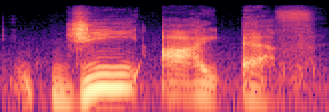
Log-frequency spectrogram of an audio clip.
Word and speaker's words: GIF: question before we get started how do you pronounce g-i-f it's pronounced gif but i used to get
